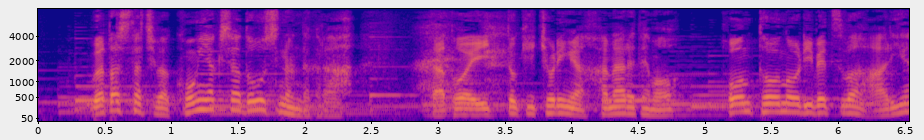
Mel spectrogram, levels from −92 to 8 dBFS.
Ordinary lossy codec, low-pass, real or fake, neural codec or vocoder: none; none; real; none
